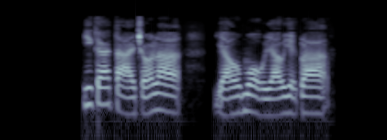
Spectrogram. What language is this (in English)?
Cantonese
